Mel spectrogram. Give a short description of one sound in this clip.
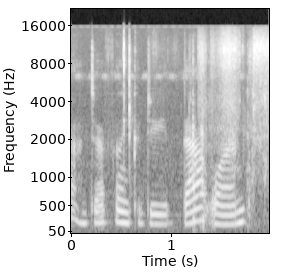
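A brush brushes lightly over paper.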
